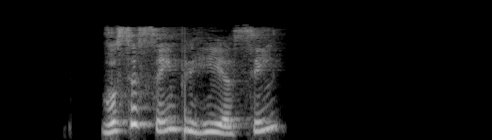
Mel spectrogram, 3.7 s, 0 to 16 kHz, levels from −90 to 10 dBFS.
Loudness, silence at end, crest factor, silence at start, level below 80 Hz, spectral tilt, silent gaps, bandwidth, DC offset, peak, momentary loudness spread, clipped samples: -23 LUFS; 1.6 s; 20 dB; 0.75 s; -68 dBFS; -4 dB/octave; none; 8 kHz; under 0.1%; -6 dBFS; 7 LU; under 0.1%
